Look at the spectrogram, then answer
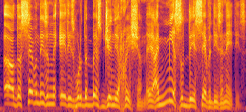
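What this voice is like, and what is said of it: Put-on Russian-sounding accent. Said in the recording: “You said Italian, then you did a Russian accent.”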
